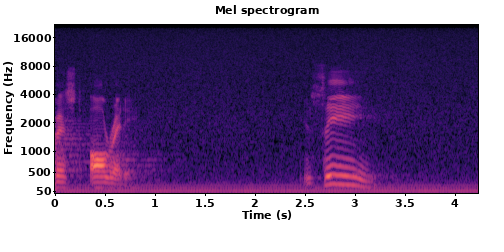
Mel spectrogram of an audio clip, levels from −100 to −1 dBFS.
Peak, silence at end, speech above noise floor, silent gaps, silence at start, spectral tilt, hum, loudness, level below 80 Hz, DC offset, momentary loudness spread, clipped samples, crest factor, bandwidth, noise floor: -20 dBFS; 0 s; 19 dB; none; 0 s; -4.5 dB/octave; none; -38 LUFS; -58 dBFS; under 0.1%; 24 LU; under 0.1%; 20 dB; over 20 kHz; -57 dBFS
